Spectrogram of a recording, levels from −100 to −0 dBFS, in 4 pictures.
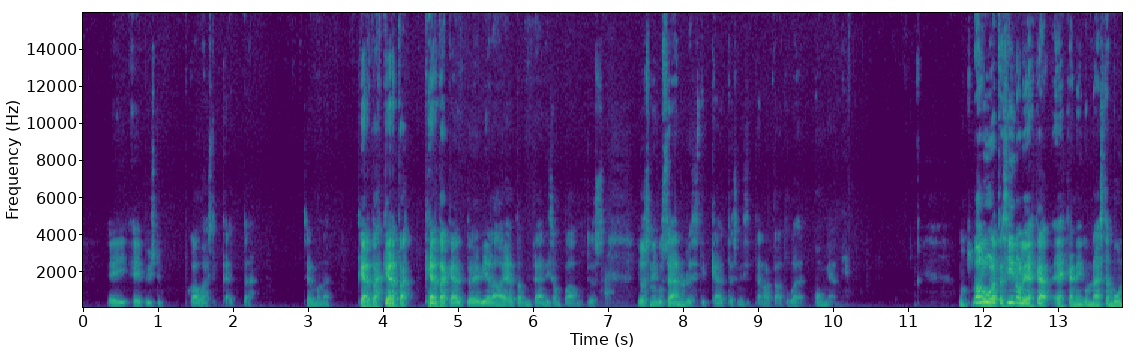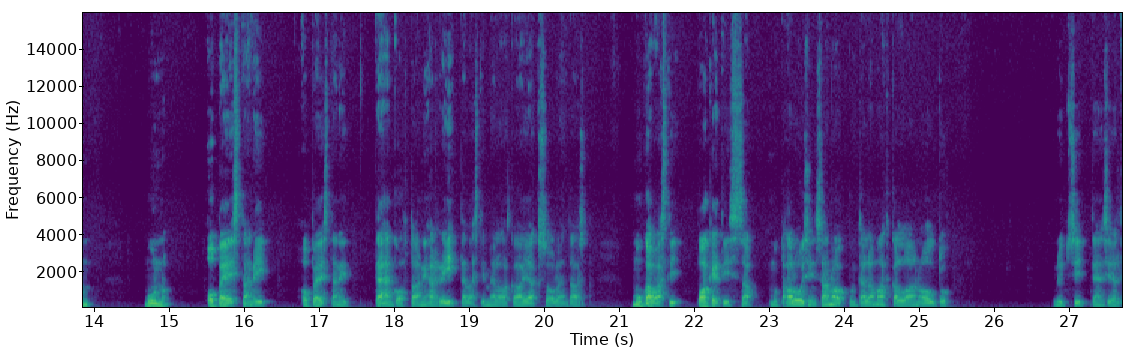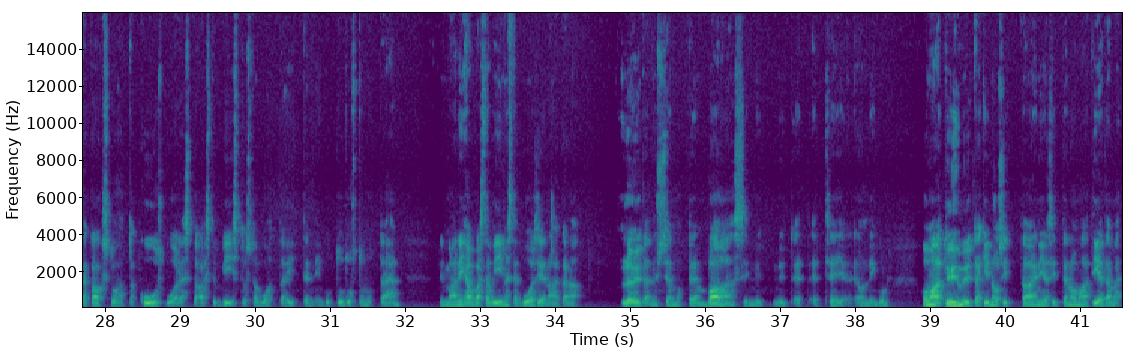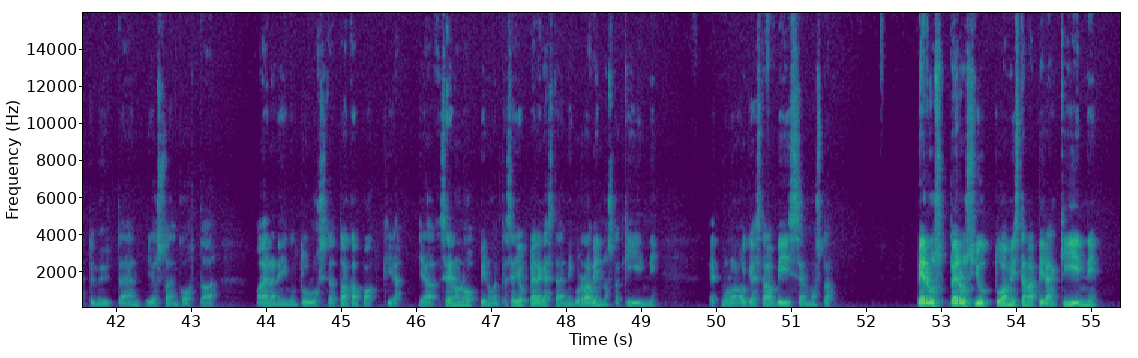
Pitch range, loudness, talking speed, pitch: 90-135 Hz, -34 LUFS, 145 wpm, 105 Hz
